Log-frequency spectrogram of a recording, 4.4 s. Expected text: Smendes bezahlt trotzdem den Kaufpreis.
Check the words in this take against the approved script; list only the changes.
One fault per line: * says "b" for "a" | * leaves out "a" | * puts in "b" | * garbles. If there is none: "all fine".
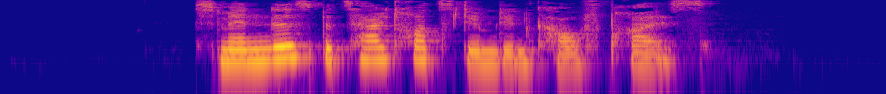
all fine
